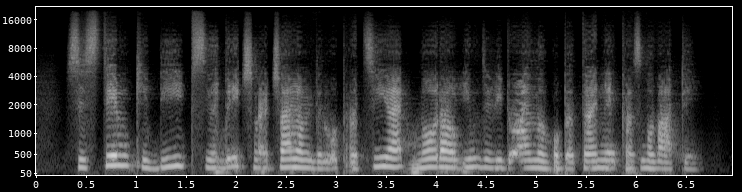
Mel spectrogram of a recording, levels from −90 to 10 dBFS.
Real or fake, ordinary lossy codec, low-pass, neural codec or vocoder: fake; none; 19.8 kHz; codec, 44.1 kHz, 0.9 kbps, DAC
